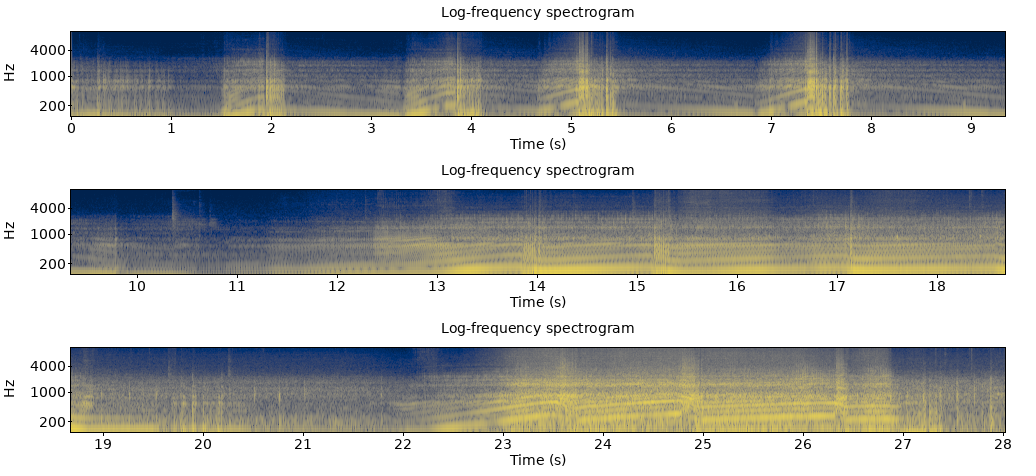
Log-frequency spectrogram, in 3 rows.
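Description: Audi RS4's 2.9-litre twin-turbo V6 heard at the RS sports exhaust tip in RS1 mode. It is revved sharply about five times, each rev rising and falling back with a crack. It then pulls away and accelerates through several upshifts, ending in a louder full-throttle run with quick upshifts.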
